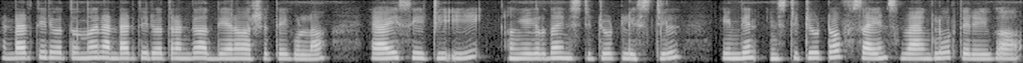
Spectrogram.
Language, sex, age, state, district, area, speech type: Malayalam, female, 18-30, Kerala, Kozhikode, urban, read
